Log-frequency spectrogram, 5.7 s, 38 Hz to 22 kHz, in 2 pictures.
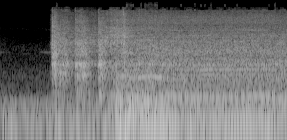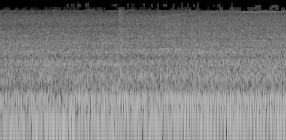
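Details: Honda S2000, about 55,000 miles, after fluids, repeat start after sitting about 7 hours checking reported start-up rattle; short crank catches at once, steady even idle, no rattle: clean healthy start.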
